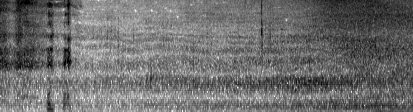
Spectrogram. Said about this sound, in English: As you can hear, I have some background noises. I have a car passing by. This is a dead-end street. You're going to hear some noises. Oh, there's another one.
